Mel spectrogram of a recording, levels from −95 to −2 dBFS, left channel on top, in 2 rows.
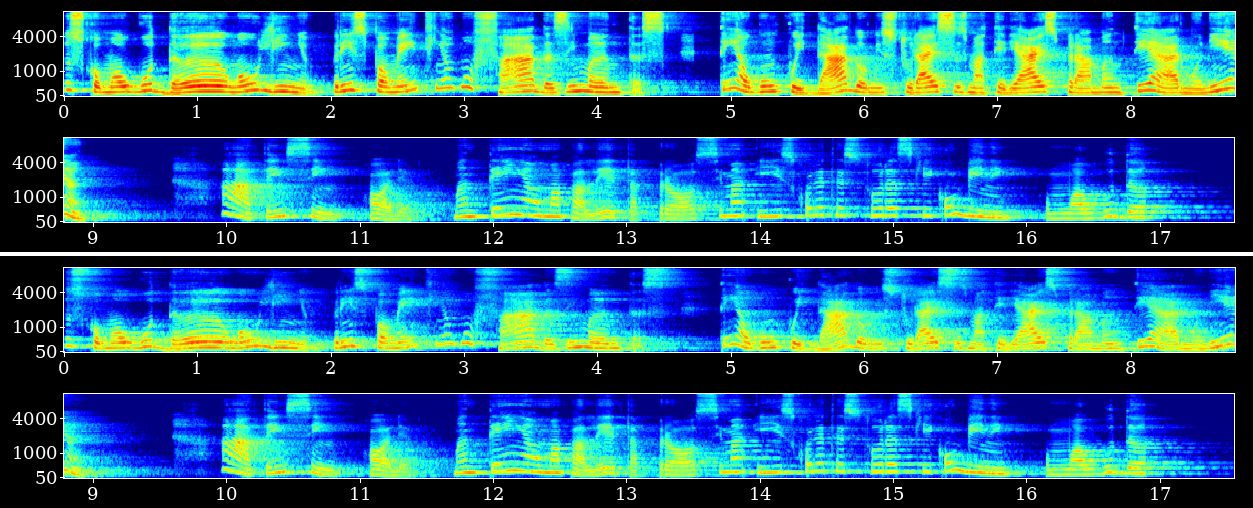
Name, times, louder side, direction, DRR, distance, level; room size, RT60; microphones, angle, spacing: voice 1, 0.0-4.5 4.9-8.9, left 7 dB, 60° left, 18 dB, 0.3 m, -23 dB
voice 2, 9.6-11.5 11.7-16.9, equal, 5° right, 8 dB, 0.5 m, -35 dB
14.0 x 10.5 x 2.8 m, 1.2 s
head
